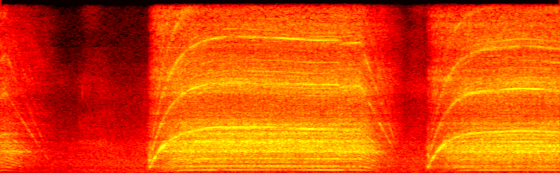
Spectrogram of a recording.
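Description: An electric hand mixer beating cake batter whirs in two steady bursts, with a brief pause in the middle when the motor dips before it starts up again. The motor is loud and close, and nobody speaks.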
